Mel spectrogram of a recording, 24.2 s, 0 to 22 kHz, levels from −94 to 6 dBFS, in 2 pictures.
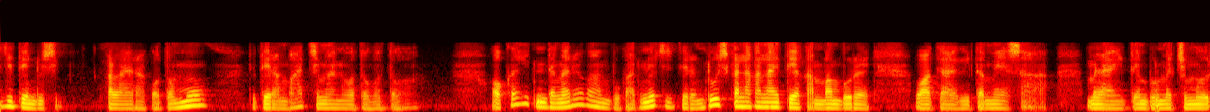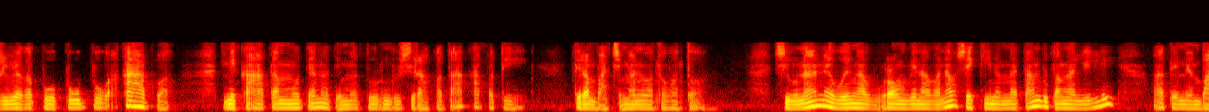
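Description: Nellymoser compression runs throughout the speech, from start to finish. The likely cause is Flash's Nellymoser Asao microphone codec at a low rate, with damage that fits roughly 22 kbps. It codes short blocks with very few bits, so weak bands are discarded and refilled with noise, and nothing survives above about 5.3 kHz. The result is heavy: a rough, hissy halo around the speech, muffled top end, and a smeared, underwater quality.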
